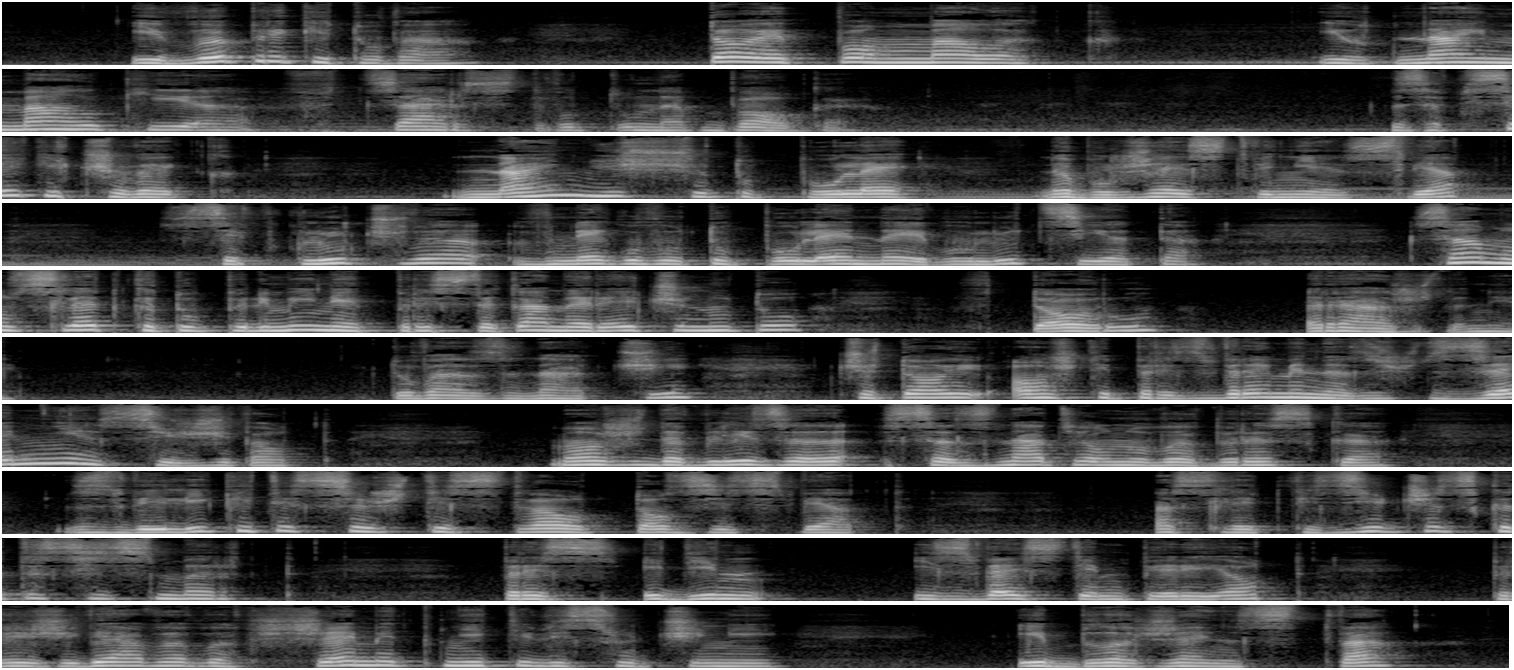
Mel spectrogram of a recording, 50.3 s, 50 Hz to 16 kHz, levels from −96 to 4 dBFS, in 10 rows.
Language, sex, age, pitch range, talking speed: Bulgarian, female, 50-69, 170-210 Hz, 90 wpm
